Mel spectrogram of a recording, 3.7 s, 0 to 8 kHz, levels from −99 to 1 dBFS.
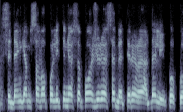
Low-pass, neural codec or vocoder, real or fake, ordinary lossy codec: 7.2 kHz; none; real; Opus, 64 kbps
